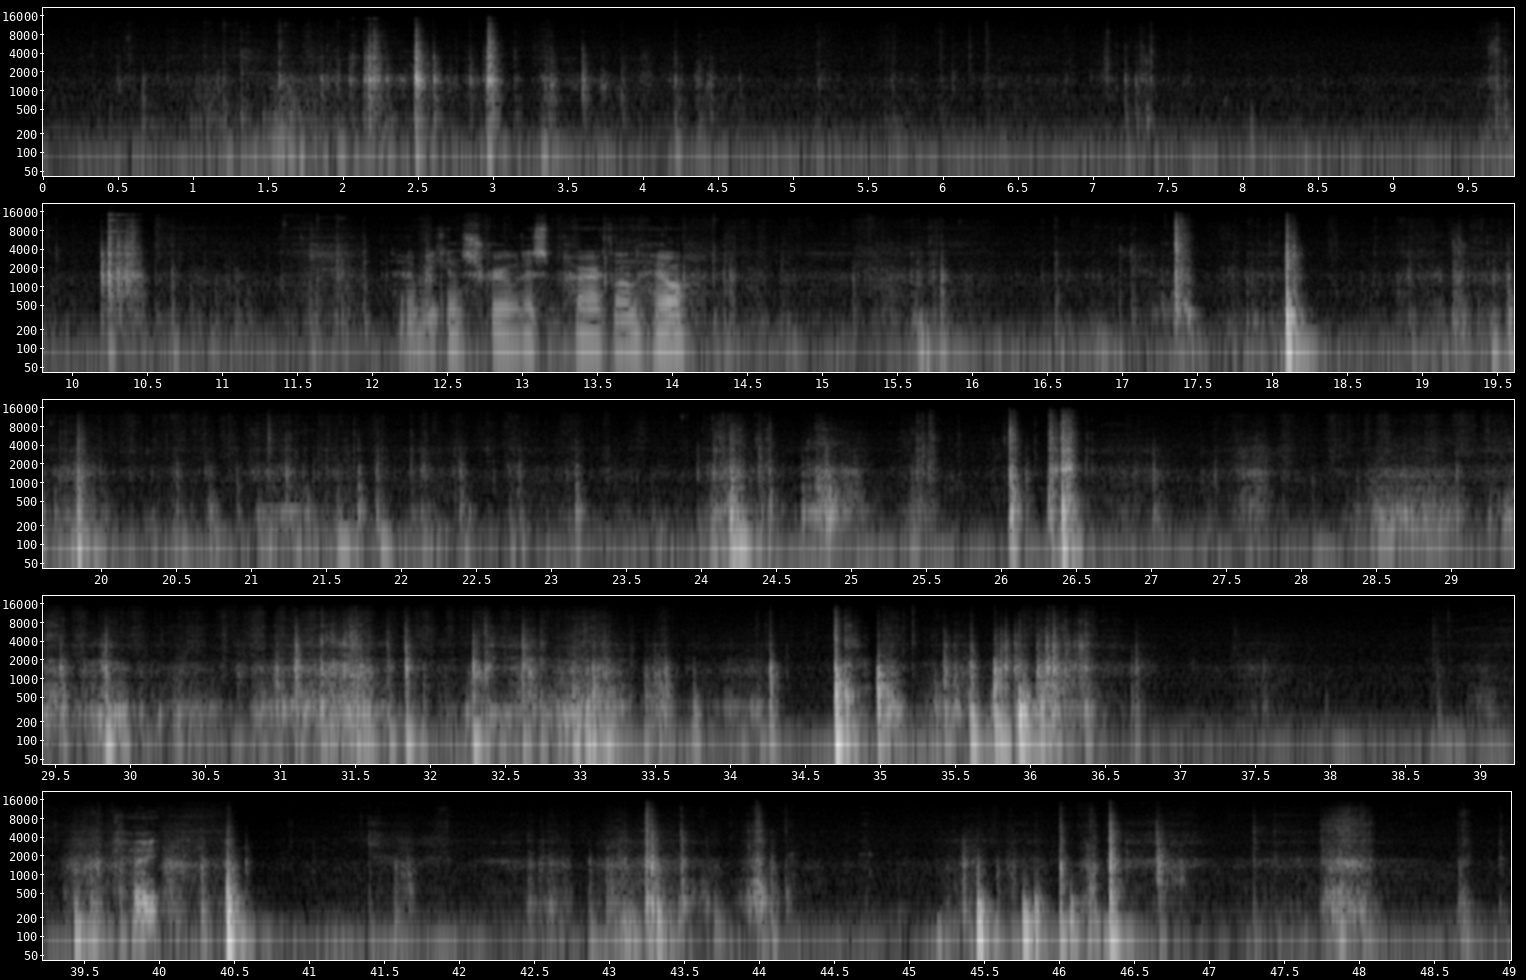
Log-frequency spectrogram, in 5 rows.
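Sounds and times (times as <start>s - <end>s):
scraping and rubbing: 11.8s - 25.6s, 26.7s - 36.7s.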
